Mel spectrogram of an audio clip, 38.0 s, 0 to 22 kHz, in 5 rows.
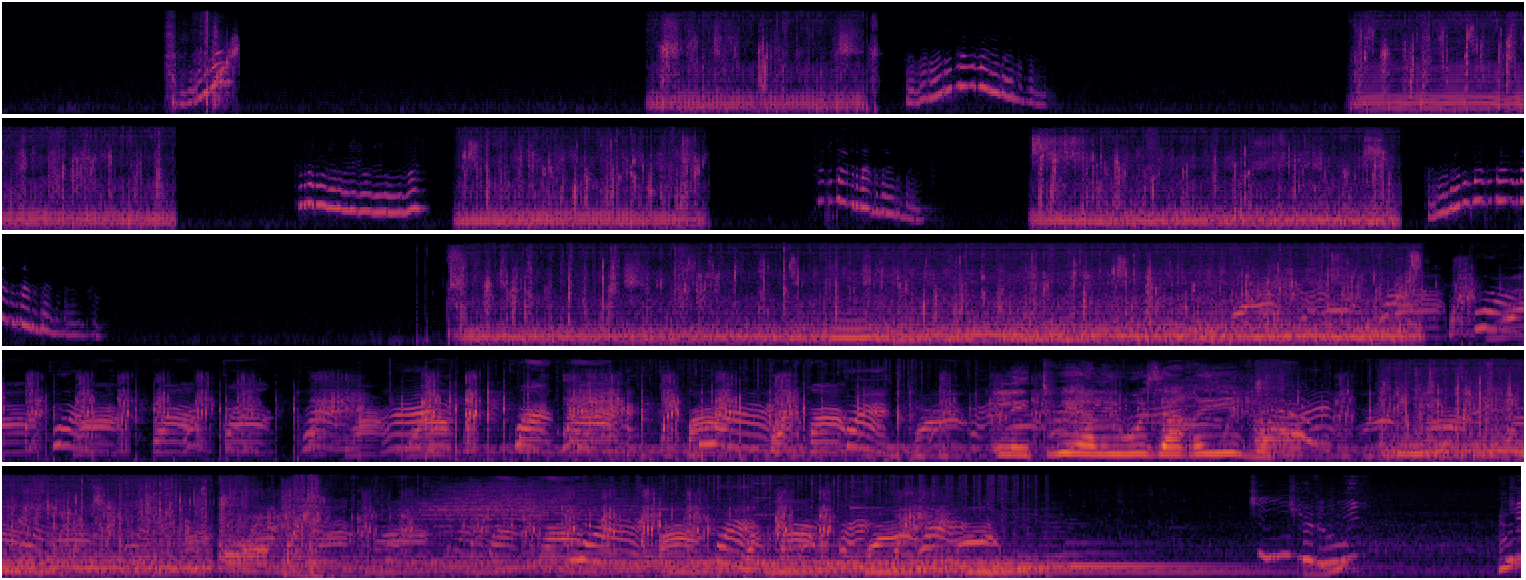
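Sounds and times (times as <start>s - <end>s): squeaky cartoon chirps: 0.8s - 1.2s, 18.2s - 36.0s, 36.6s - 37.3s
buzzy rasping cartoon drone: 24.6s - 37.2s.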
